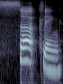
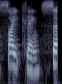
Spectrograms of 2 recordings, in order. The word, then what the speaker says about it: circling: sounds is this one so it's circling not cycling circling yeah that's better just because it sounded like you were saying cycling which could be possible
